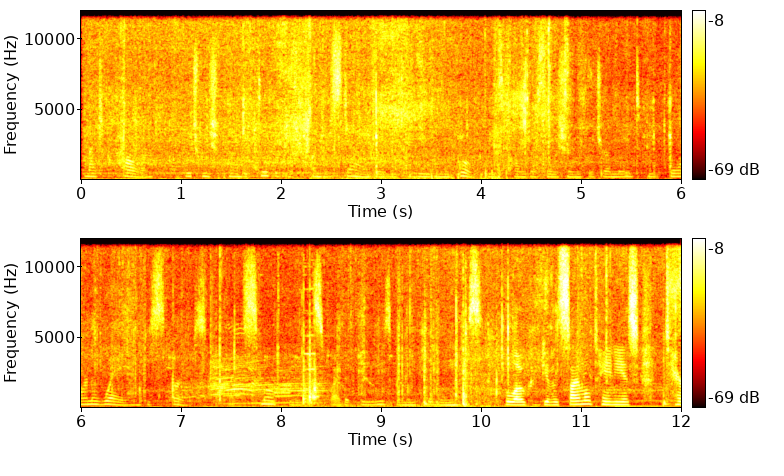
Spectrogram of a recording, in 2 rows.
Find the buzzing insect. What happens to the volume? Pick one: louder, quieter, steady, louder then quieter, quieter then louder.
quieter then louder.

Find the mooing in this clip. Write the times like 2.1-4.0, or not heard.
6.8-8.5.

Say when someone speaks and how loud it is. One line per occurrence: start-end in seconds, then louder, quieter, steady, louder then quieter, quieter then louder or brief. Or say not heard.
0.0-11.9 louder.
